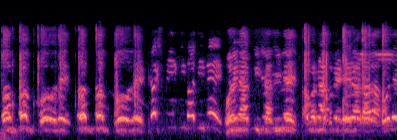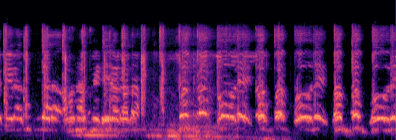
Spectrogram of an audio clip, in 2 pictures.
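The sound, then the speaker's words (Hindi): Hindu pilgrims chant 'Bam Bam Bhole' and 'Barfani Baba ki Jai' as the yatra to the holy cave opens on the Baltal route in Ganderbal, Jammu and Kashmir. Many voices shout loud, rhythmic bursts almost without a break, with a low rumble partway through. “इस दौरान श्रद्धालुओं ने बम बम भोले और बर्फानी बाबा की जय के जयकारे लगाए।”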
